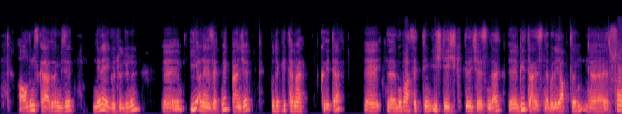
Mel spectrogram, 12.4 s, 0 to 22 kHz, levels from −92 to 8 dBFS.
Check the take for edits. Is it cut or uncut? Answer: cut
